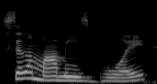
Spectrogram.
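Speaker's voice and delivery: ordinary talk, nothing marked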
